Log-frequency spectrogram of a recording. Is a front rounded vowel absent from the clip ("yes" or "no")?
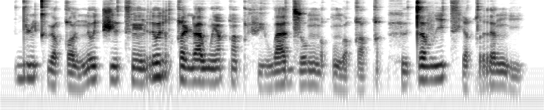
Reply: yes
